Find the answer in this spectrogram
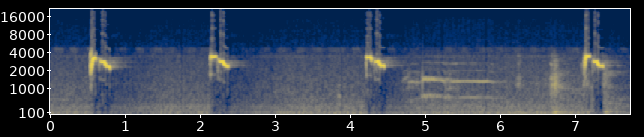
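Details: Sooty-headed bulbul singing short, clear whistled phrases, each opening with a sharp note then falling in quick wavers, repeated at uneven intervals, with a flat lower whistle and a soft knock between phrases. Used to rouse bulbuls to reply.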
